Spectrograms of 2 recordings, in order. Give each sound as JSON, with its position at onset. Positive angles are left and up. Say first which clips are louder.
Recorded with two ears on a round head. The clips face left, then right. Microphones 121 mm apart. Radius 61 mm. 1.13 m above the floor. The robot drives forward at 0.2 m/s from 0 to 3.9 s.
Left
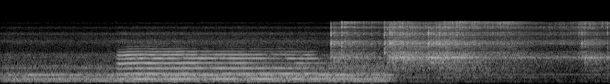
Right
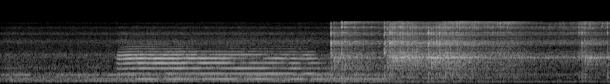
{"t": 1.1, "sound": "a trumpet", "louder": "left 2 dB", "side_deg": 70, "distance_m": 1.0}
{"t": 3.3, "sound": "a dropped coin", "louder": "left 5 dB", "side_deg": -70, "distance_m": 7.0}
